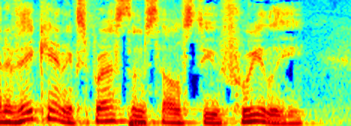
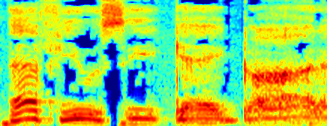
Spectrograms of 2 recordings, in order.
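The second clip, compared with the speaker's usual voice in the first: high, drawn-out mock curse; retold cursing; 6 semitones higher, 3 dB quieter, much slower than usual. Teacher retells a hurting kid cursing God, mock curse. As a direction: spell it out slowly, pitched up, imitating a cursing kid. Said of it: "he was cursing God".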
